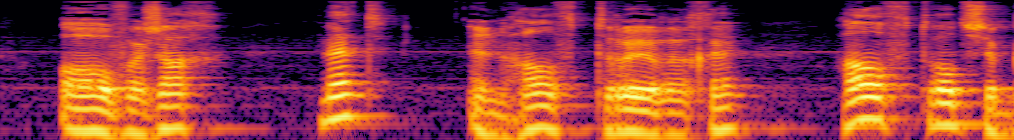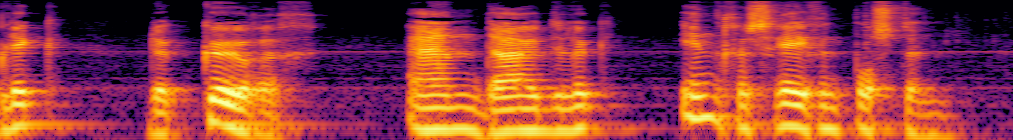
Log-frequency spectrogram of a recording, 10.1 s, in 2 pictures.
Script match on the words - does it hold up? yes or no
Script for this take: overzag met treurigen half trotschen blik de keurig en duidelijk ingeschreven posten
no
